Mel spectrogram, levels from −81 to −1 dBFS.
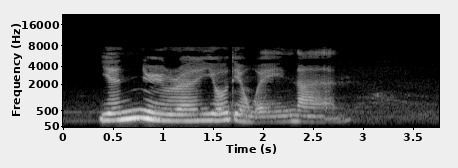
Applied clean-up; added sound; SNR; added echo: none; none; none; none.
